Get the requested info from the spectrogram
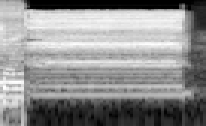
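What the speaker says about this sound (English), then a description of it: "So that buzzer means it's time to talk about Toyota, who gets the buzzer a lot." A loud electronic buzzer sounds once on a game-show-style panel about electric vehicles. It is a single steady, harsh tone that holds for about a second and then cuts off abruptly.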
